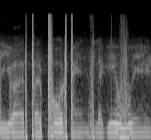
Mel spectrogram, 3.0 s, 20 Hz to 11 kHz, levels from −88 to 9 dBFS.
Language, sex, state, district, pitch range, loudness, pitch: Hindi, male, Uttar Pradesh, Hamirpur, 105-110 Hz, -19 LUFS, 105 Hz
